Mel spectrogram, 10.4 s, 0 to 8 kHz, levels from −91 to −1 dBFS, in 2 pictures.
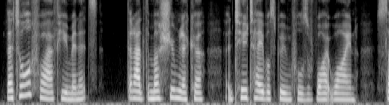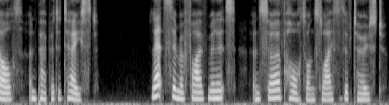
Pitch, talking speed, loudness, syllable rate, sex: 195 Hz, 190 wpm, -21 LUFS, 5.8 syllables/s, female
